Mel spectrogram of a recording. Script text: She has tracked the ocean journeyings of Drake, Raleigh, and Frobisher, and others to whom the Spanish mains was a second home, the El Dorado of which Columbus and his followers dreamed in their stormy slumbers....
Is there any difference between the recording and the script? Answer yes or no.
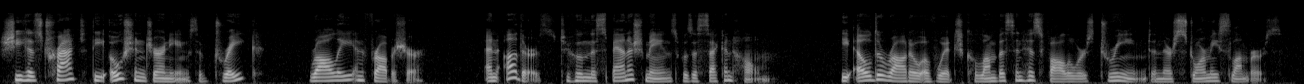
no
